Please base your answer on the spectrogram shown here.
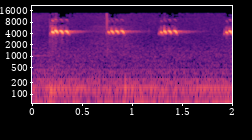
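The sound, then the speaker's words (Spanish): Crickets chirp in short, high-pitched trilled bursts, four of them at a fairly regular interval. The chirps stand out alone over a quiet background. “Todas las noches, todo el día, también los grillos estos cantan todo el día y toda la noche.”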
